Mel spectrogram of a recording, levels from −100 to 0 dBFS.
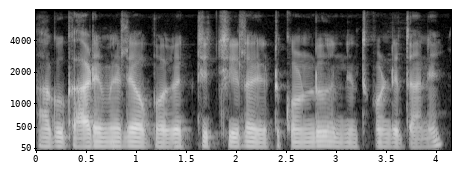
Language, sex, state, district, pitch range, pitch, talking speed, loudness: Kannada, male, Karnataka, Koppal, 90-95 Hz, 90 Hz, 115 wpm, -21 LUFS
